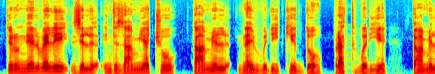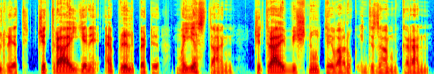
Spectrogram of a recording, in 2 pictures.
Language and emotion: Kashmiri, neutral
